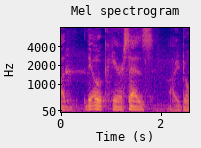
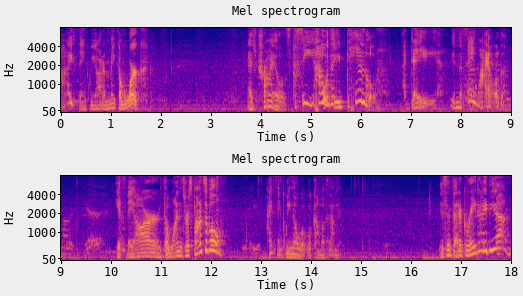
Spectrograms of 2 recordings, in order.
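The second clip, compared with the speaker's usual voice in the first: tiny, high, sing-song pixie voice with swooping tune; 9 semitones higher than usual. Storyteller voicing a pixie among the Fae: tiny pixie voice. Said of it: "in this tiny voice".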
